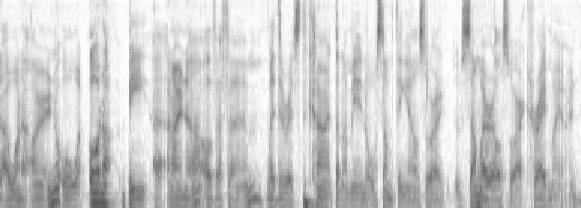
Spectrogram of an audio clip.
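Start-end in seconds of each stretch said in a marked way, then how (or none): none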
